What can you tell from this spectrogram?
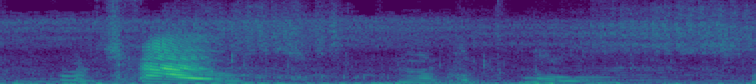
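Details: Abandoned domestic cat giving one short, loud, high meow that falls in pitch, lasting under half a second, with people talking quietly before and after.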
